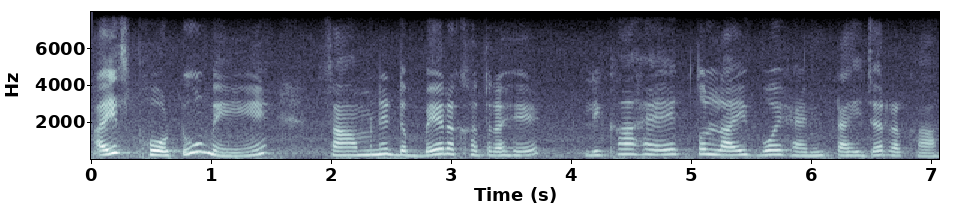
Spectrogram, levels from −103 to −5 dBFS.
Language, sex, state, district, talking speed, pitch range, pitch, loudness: Hindi, female, Haryana, Jhajjar, 145 wpm, 215-275 Hz, 235 Hz, -20 LUFS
